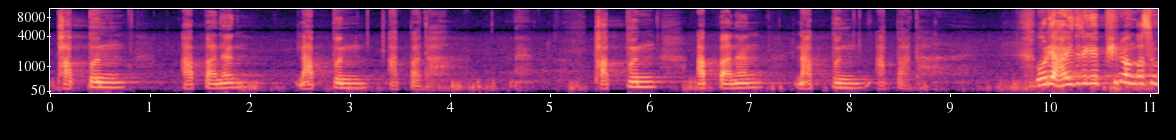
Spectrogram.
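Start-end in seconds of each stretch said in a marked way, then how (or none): 0.1-4.0 each word set apart, slow and soft; slow quiet saying. Shown as a demonstration. Pastor quoting his favorite saying, slow and soft. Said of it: "제가 자주 하는 말 가운데 이런 말이 있죠". 5.4-8.8 slow and soft, word by word; slow soft repeat. Shown as a demonstration. Pastor repeating his motto to the congregation, slow and soft. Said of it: "repeat of the saying".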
